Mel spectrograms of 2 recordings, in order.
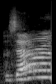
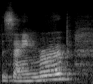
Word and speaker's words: Anaerobe: So this brand, Anaerobe, well, Anaerobe is what we've been saying, but I'm pretty sure it's pronounced Anaerobe.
